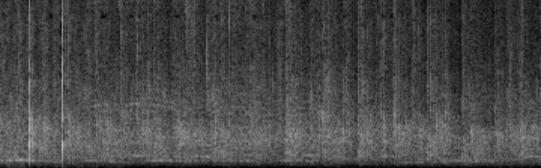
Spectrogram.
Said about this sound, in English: Come on, clap your hands, all you people. Shout with a voice.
